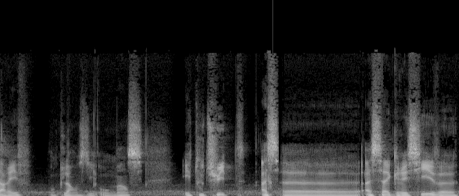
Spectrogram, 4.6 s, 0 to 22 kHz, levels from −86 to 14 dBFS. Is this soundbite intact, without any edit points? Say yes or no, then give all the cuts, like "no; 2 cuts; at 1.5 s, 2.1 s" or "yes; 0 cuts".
no; 1 cut; at 2.8 s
